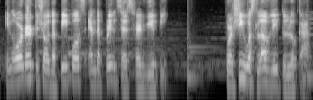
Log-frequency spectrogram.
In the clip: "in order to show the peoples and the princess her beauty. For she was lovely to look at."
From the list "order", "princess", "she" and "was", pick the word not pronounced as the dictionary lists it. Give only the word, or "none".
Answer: was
